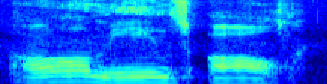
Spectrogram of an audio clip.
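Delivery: All drawn out very slowly, each word weighted; stress on all. Shown as a demonstration. Pastor pressing the congregation on the word all. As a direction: lean hard and slow on All. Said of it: "Can you say all?".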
